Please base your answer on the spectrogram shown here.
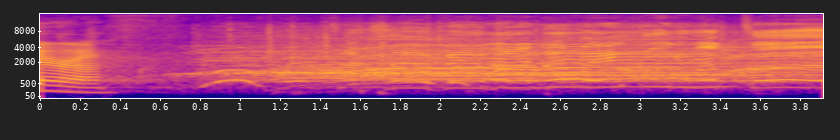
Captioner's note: audience cheers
